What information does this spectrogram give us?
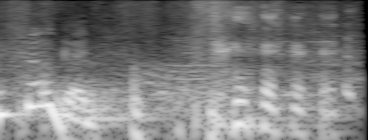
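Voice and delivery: slow, laughing aside mid-hug; joking, drawn out with a chuckle; amused. Real, not acted. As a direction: break into laughter with the words. Joking while hugging the volunteer.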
